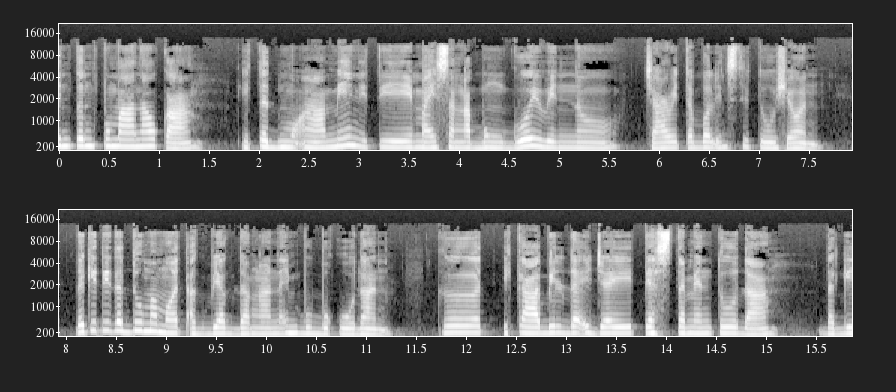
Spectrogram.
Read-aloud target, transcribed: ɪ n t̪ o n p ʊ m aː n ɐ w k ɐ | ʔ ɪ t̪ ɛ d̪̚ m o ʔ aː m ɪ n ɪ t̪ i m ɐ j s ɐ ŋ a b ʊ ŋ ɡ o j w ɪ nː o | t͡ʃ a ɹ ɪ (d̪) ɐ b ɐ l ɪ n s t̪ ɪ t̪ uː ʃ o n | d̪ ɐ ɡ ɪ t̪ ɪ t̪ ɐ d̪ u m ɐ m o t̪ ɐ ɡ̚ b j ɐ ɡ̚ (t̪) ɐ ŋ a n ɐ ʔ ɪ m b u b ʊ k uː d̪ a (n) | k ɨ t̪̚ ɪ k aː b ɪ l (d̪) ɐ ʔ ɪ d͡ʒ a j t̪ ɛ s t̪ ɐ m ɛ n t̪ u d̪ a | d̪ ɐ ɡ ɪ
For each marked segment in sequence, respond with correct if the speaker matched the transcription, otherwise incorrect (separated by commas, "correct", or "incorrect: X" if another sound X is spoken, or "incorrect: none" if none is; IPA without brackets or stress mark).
incorrect: t̪, incorrect: d̪, correct, correct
